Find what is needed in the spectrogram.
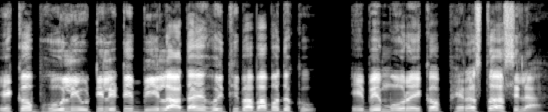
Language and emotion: Odia, happy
